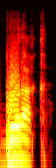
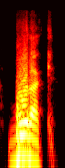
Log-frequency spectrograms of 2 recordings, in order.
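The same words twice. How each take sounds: First: The vowels sound like the name Buraq. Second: The vowels sound like the word Baraka. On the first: It names the prophet's winged mount. The speaker calls it wrong. "pas Borak, comme le, le- le- le- la licorne du prophète, non" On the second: It means blessing. The speaker calls it right. "comme Barak, Baraka, euh, la Baraka, quoi, la bénédiction"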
